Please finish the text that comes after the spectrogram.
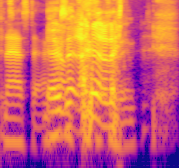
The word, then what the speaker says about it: NASDAQ: Securities dealers automated quotations I think it's pronounced nzd do no it's NASDAQ but Jesus guys a tad ver Bose thank you um that's why everybody just calls it NASDAQ I didn't even know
